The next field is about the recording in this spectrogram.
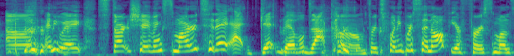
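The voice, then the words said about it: Announcer voice reading an ad. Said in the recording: “That was a total announcer voice, right?”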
